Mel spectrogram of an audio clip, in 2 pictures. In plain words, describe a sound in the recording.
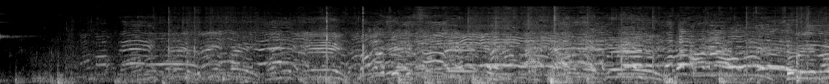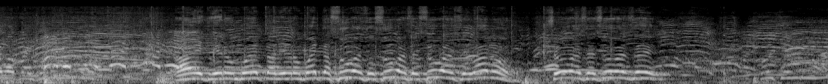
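A crowd of young people cheers and chatters loudly outdoors.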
